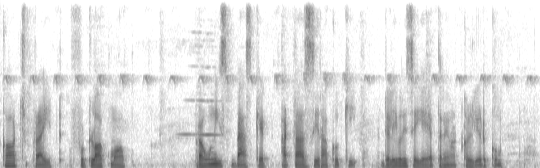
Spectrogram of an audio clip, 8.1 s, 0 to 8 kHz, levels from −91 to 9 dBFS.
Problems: none marked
